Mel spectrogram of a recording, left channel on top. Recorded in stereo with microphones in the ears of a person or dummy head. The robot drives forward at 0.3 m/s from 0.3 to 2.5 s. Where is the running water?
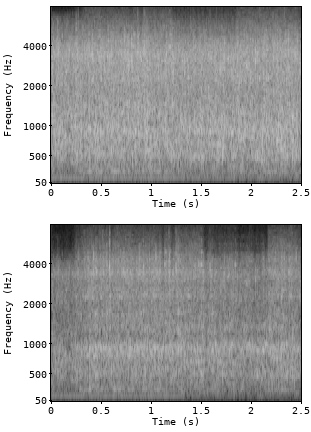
55° left (ahead or behind).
